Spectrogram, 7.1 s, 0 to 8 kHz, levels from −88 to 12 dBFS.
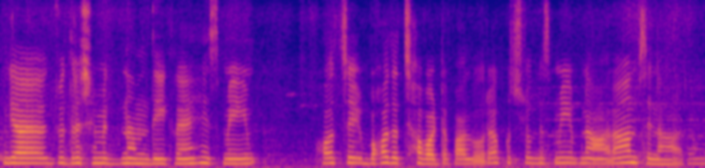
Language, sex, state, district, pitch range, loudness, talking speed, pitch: Hindi, female, Bihar, Begusarai, 230-255 Hz, -19 LUFS, 220 wpm, 245 Hz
